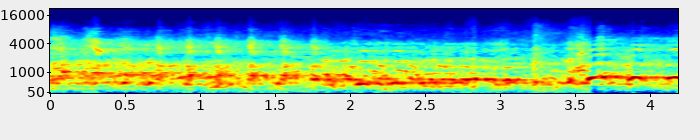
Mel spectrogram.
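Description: Theatre audience laughing.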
